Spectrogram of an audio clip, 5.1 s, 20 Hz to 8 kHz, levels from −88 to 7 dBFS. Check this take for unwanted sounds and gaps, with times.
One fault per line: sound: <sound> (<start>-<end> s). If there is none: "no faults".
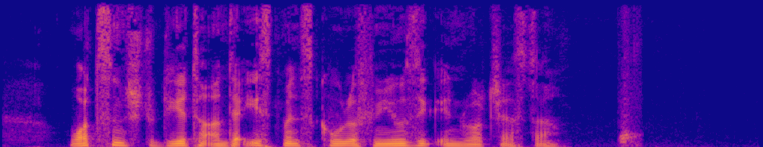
sound: whoosh (4.1-4.3 s)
